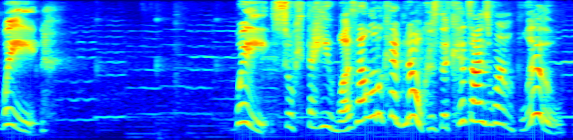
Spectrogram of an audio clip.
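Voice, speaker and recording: A young woman game streamer chats in a slangy, rambling way. Her pitch moves in lively swings as she reacts, with faint game music behind her. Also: measured pace. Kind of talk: casual livestream commentary.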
